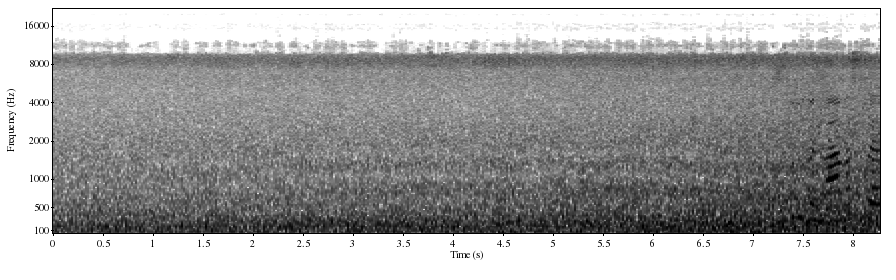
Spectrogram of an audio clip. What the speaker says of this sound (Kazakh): Судың ағысы өте қатты.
